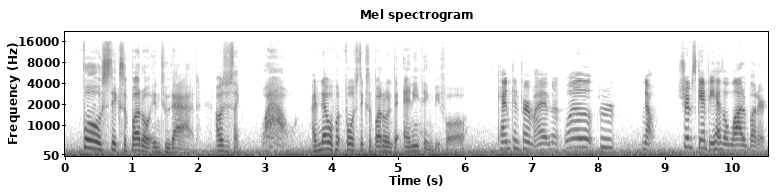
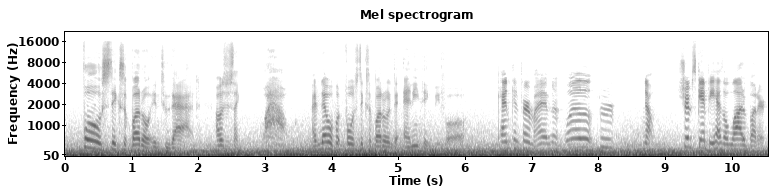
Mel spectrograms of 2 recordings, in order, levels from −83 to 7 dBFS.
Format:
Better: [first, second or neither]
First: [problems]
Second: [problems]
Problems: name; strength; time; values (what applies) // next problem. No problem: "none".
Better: first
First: low rumble; faint; throughout; 20 dB below the speech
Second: low rumble; loud; throughout; 6 dB below the speech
